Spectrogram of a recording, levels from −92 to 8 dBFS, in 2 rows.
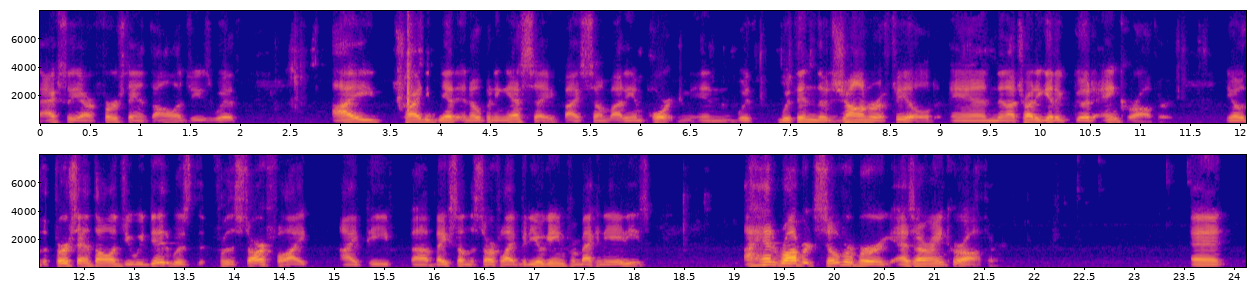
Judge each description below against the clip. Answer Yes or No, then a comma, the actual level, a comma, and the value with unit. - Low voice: Yes, low, 120 Hz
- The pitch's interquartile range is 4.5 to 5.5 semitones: Yes, average, 5.1 semitones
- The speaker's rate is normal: Yes, average, 160 wpm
